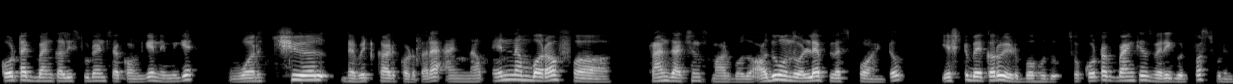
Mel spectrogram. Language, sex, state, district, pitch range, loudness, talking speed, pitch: Kannada, male, Karnataka, Shimoga, 145-195 Hz, -18 LUFS, 170 wpm, 165 Hz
